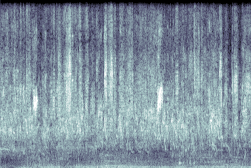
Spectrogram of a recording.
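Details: Several blue male budgies keep up a steady, busy warble of high twittering, broken by sharp louder chirps roughly every couple of seconds above the chattering mass.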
